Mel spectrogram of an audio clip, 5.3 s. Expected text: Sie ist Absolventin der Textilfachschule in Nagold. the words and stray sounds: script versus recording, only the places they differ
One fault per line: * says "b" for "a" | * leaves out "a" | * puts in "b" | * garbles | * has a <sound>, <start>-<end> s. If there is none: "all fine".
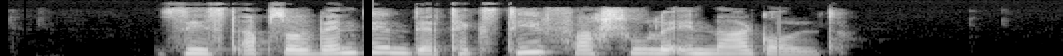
* has a dropout, 1.8-1.9 s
